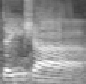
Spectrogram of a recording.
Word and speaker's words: Daisha: Someone has an imagination, and we have Daisha. Daisha. Is here. Daisha. Deja like Deja Vu, yeah.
